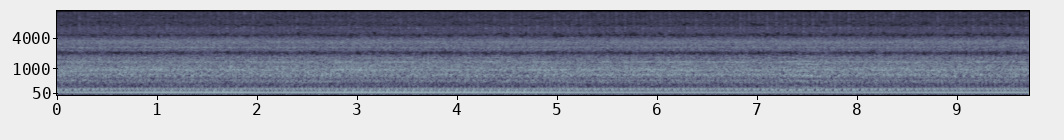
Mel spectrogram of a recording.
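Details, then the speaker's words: Kohler M18 twin on 1990 Cub Cadet 1882, rough-start repair after muffler fix, new air and fuel filters, new plugs and fresh fuel replacing stale watery gas: steady even low idle, starting better, only faint roughness left. "Well, that sounds better. That's the starting a little better."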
